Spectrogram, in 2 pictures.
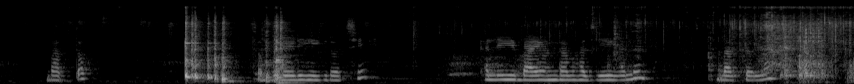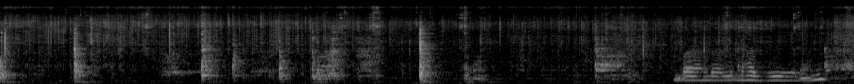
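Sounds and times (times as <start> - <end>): eggplant sizzling in oil: 0.0 - 17.0
steel spatula clicking and scraping: 7.1 - 17.0.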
